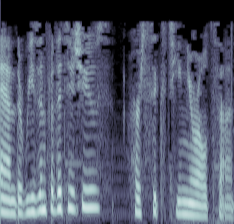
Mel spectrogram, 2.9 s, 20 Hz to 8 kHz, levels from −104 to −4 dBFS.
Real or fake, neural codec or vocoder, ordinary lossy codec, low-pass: real; none; MP3, 24 kbps; 7.2 kHz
